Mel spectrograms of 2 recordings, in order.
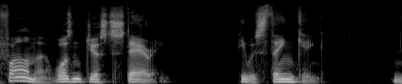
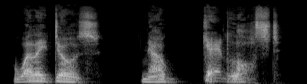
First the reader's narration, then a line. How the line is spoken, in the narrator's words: growled the boggart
